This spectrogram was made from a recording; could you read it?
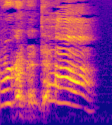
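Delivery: very high, very loud, shrill, terrified, panicked scream. Retelling how a cousin reacted to a mummy in a movie, retelling a panicked scream. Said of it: "covers her eyes, goes".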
